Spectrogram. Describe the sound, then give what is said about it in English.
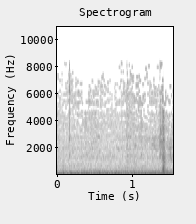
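A moving car's steady engine rumble and road noise drone continuously, heavy in the low end, with a brief higher whoosh near the end and no talking, from a video of a woman twerking on top of the moving car. “She's really jumped on the top of a moving car to twerk.”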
